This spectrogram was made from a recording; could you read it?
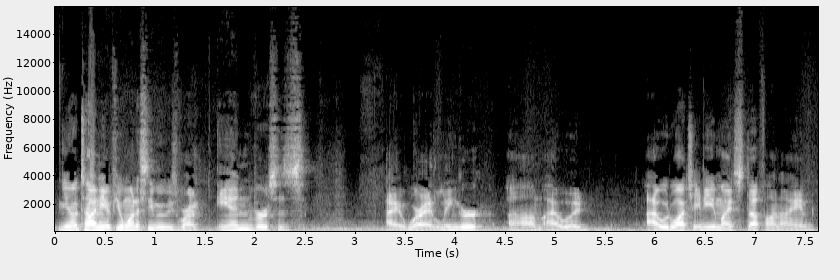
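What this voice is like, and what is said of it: Deep voice, slightly congested. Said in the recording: “My deep voice, I think, is about accurate, but it's also slightly enhanced because of my cold.”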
